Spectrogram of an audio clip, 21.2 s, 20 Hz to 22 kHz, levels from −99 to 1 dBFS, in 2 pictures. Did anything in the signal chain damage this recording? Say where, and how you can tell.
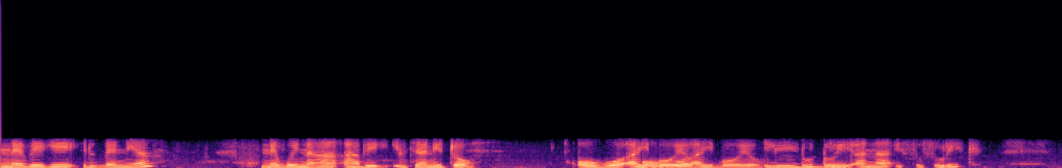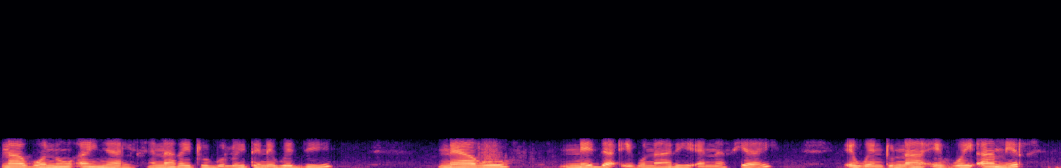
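Yes. The codec stage did. The iLBC codec shapes the whole clip. Nothing passes above 3.7 kHz, within a 150 Hz to 3.4 kHz line band. The speech sounds rough and synthetic throughout. Independent 20 ms frames fit the 15.2 kbps mode.

A doubled audio track runs from 6.25 to 8.51 s. A full-band copy trails by roughly 0.7 s, about 5 dB quieter. It has no decay or room colour and starts and stops abruptly. A second, slower capture path is the likely cause.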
